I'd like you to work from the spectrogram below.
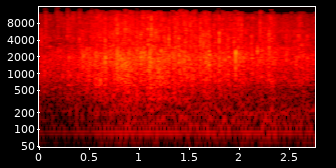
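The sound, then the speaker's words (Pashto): Standing delegates at the Republican National Convention applaud Vice President Mike Pence. The clapping is a thick, steady wash of many hands, moderately loud and unbroken for the whole stretch. “البته ټول د غونډې ګډونوال ولاړ دي او چک چک کوي.”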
